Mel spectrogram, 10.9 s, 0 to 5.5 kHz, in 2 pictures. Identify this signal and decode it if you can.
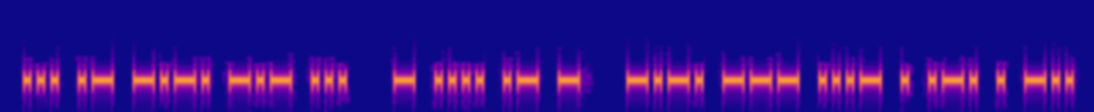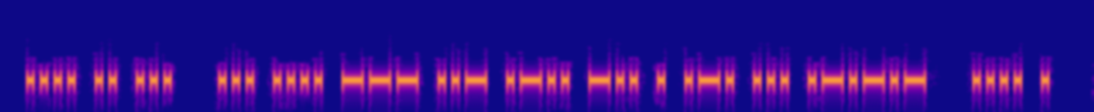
Morse code, heard as a keyed tone, about 34 wpm, 600 Hz. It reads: SACKS THAT COVERED HIS SHOULDERS. HE
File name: the old man and the sea / the old man and the sea 1 35wpm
